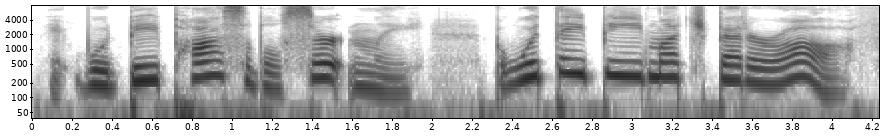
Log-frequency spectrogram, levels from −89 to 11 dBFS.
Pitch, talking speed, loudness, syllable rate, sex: 215 Hz, 170 wpm, -15 LUFS, 4.5 syllables/s, female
